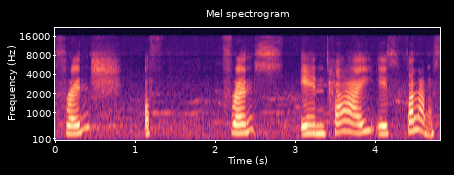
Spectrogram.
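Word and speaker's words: ฝรั่ง: And French, French in Thai is phalang said. So we just like use the word, the first syllable phalang, to call foreigners or white people in general.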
